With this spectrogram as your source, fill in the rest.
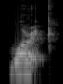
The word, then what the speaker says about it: Warwick: Is it Warwick or yes, Warwick? Warwick. What? If this was Unilag now, it would have been very easy to pronounce.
